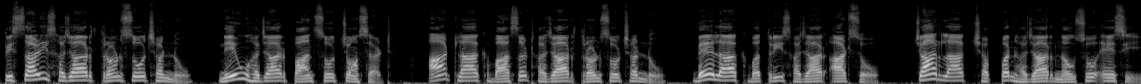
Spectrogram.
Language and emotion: Gujarati, neutral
